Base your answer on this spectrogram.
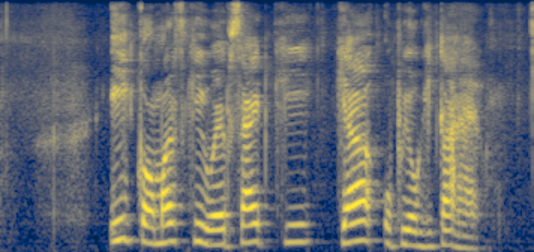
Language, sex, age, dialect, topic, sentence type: Hindi, male, 31-35, Hindustani Malvi Khadi Boli, agriculture, question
